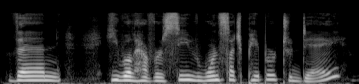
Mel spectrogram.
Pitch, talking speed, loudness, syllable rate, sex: 190 Hz, 165 wpm, -19 LUFS, 4.3 syllables/s, female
